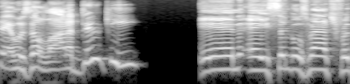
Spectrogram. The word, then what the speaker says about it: Douki: It's gotta be Dookie. Doesn't it have to be Dookie? There's Dookie. Listen, Douki. How do you pronounce it? D-O-U, that's Dookie.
